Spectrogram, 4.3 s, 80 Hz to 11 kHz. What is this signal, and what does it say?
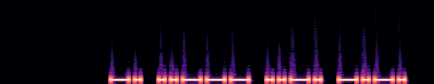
Morse code, heard as a keyed tone, about 21 wpm, 700 Hz. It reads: N2FC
